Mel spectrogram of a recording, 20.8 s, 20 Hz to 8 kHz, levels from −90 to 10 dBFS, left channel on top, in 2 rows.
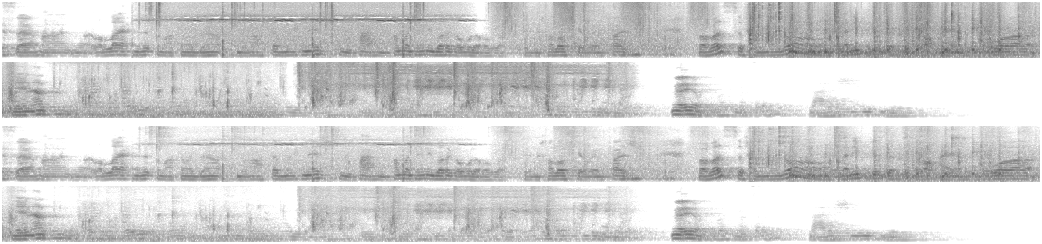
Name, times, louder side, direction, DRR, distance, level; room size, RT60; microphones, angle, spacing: voice 1, 0.0-6.3 6.6-10.8 17.1-17.4, left 1 dB, 5° left, 11 dB, 0.4 m, -42 dB
sound 1, 1.3-7.2 7.4-16.7, left 11 dB, 85° left, 0.4 m, -39 dB
voice 2, 6.1-6.7 10.4-16.7 17.1-18.1 18.5-19.3, right 1 dB, 85° right, 4 dB, 1.6 m, -55 dB
8.8 x 8.3 x 5.8 m, 1.1 s
head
